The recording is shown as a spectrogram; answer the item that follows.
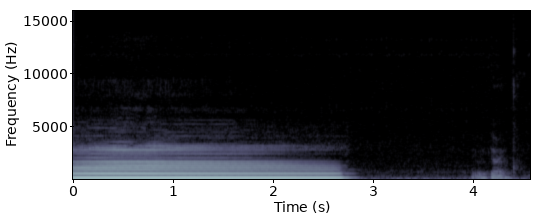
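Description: A clarinet holds one low, steady G sharp for nearly three seconds before stopping, followed by a brief murmur of a voice.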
